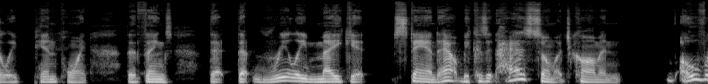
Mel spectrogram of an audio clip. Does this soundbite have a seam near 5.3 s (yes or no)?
no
